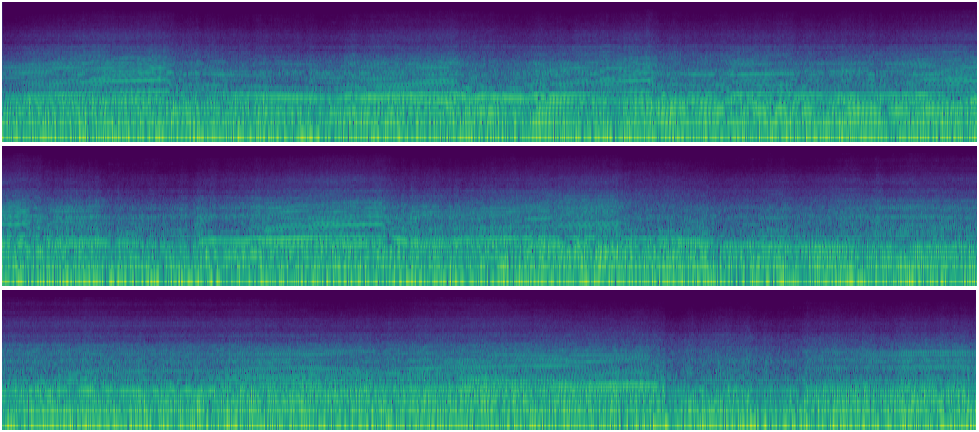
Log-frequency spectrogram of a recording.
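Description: A single-cylinder sport motorcycle engine ridden hard through a run of corners, heard from the rider's helmet. The engine note climbs and falls again and again as the throttle is opened and closed, about every two to four seconds.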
